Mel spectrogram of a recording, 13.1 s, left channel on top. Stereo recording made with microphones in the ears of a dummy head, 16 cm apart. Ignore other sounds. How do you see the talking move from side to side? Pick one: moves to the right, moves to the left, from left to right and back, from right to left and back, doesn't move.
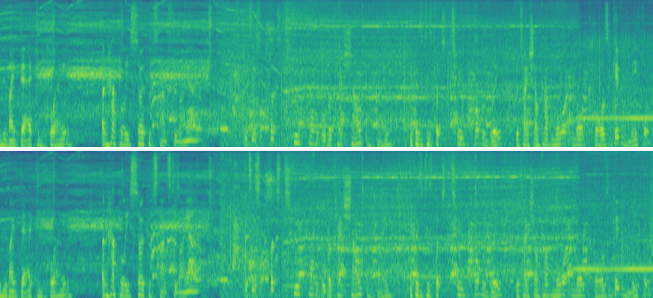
from left to right and back.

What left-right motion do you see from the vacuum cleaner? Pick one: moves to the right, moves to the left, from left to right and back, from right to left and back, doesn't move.
moves to the right.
